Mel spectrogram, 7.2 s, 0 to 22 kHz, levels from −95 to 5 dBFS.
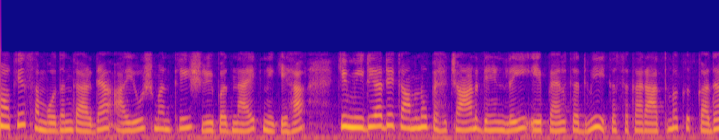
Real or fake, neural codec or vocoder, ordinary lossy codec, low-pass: fake; codec, 16 kHz, 2 kbps, FunCodec, trained on Chinese and English, 25 frames a second; none; 5.4 kHz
